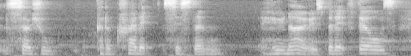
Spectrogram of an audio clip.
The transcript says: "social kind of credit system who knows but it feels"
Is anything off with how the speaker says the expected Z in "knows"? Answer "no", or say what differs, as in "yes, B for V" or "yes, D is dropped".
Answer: no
